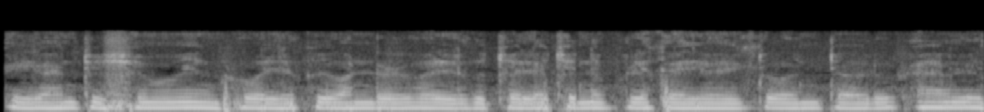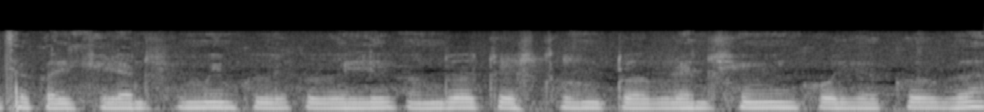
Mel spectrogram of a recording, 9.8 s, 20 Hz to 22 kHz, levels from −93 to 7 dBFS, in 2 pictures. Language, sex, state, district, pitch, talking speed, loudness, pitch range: Telugu, male, Andhra Pradesh, Chittoor, 135 Hz, 120 wpm, -20 LUFS, 135-140 Hz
